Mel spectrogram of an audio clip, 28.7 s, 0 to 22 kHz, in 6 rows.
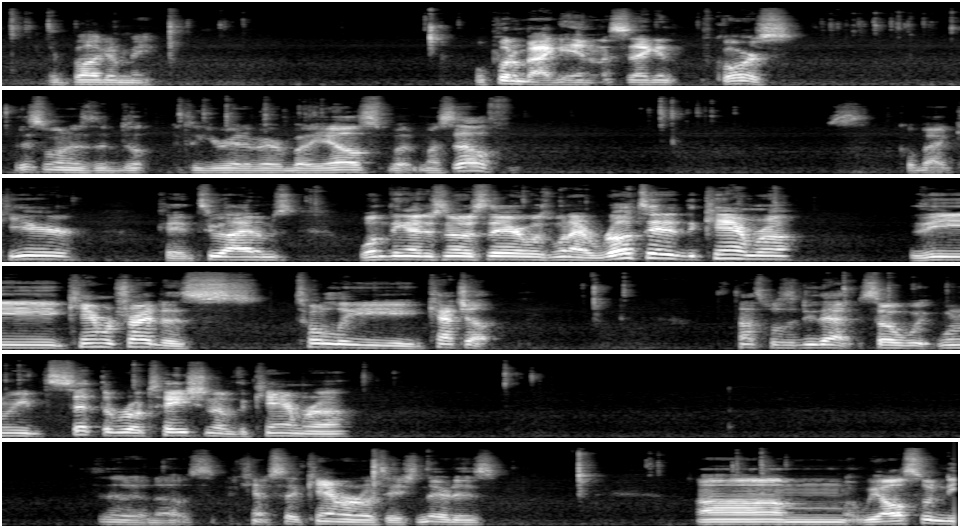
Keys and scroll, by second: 0.0-3.2 typing, 5.4-7.3 typing, 9.1-9.8 typing, 18.1-20.5 typing, 21.5 Tab, 24.9 Tab, 25.1 Tab, 25.2 Tab, 25.7 Return, 27.6 shift+j.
